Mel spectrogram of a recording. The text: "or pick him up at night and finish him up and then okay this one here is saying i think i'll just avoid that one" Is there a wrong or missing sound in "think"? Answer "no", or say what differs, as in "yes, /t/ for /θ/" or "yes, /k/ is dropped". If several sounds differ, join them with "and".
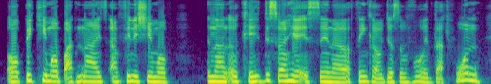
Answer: no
